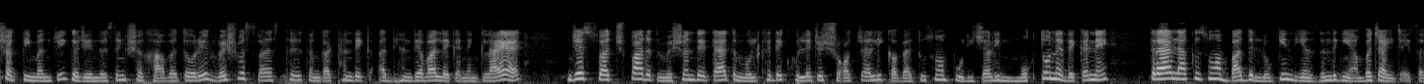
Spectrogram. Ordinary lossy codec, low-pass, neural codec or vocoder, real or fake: Opus, 16 kbps; 7.2 kHz; none; real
